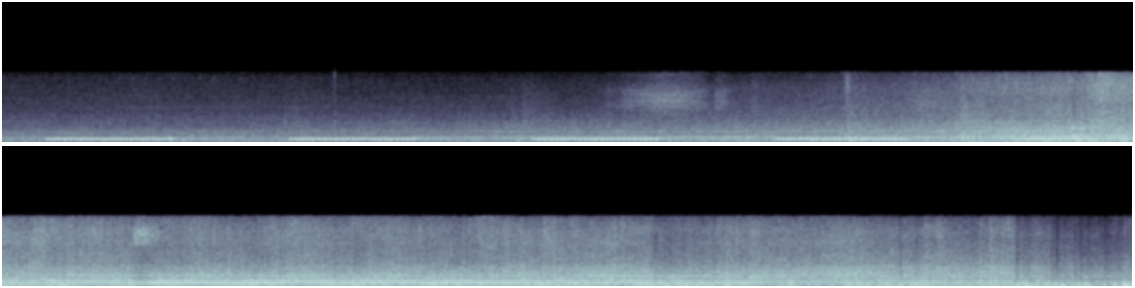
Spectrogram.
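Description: A steady electronic warning beep, about a second on and a second off, repeats until about eight seconds in, when an electric train comes through the platform with loud rail clatter and a slowly falling tone over it.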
